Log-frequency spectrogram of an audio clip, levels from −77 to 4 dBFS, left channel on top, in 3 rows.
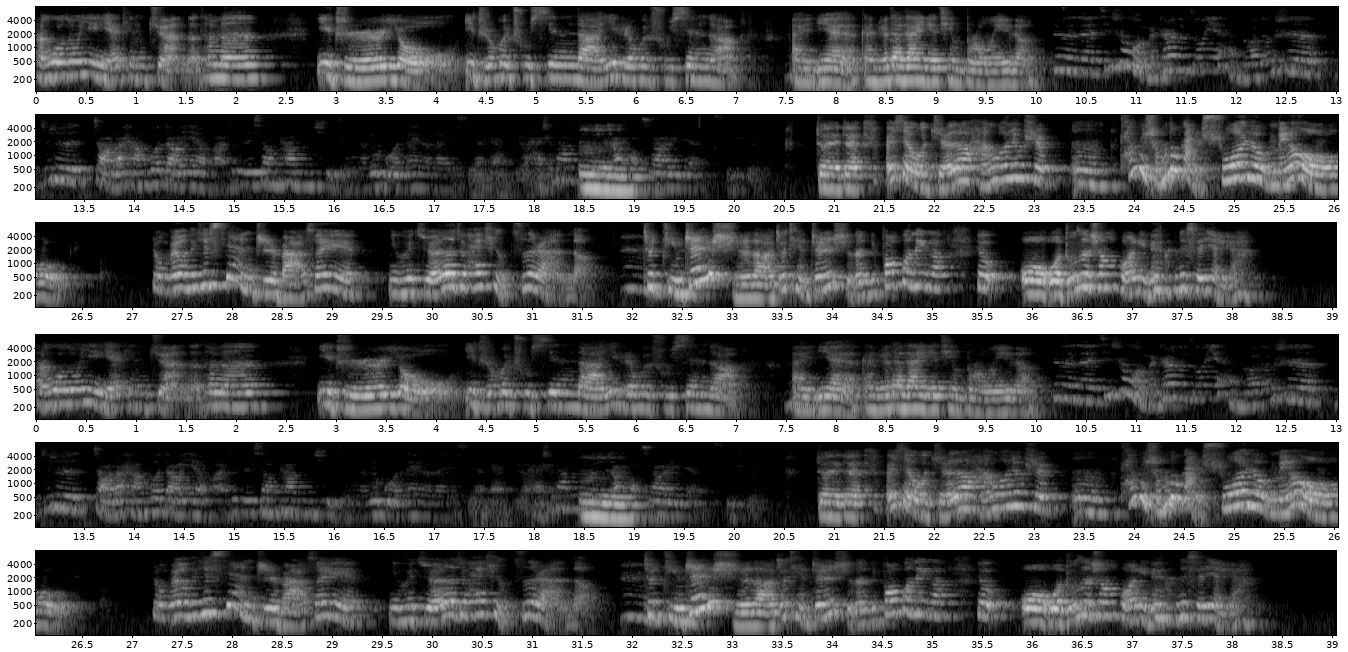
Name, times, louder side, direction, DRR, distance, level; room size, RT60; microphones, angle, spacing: voice 1, 0.0-2.3 2.5-7.0 7.6-10.0 18.4-19.0 20.8-26.3 27.2-29.3 29.6-31.6 32.1-35.6 35.9-38.2, left 3 dB, 50° left, 0.4 m, -27 dB
voice 2, 7.5-7.8 10.2-20.2 31.9-32.7, left 1 dB, 5° right, 0.8 m, -43 dB
2.6 x 2.6 x 3.2 m
head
